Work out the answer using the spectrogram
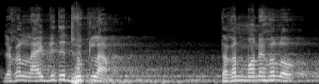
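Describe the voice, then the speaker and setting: A man from Bangladesh with a Bangladeshi Bengali accent preaching a waz sermon, firing rhetorical questions at the crowd and swinging between soft passages and shouts. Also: sits high, steady tone, moderate pace. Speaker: Islamic preacher. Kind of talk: waz sermon with Quran recitation. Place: religious gathering (waz mahfil). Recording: roomy hall with long reverb.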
